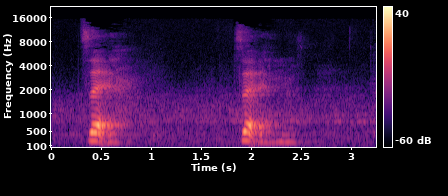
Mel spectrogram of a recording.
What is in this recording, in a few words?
"robar", Nasa Yuwe; paez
